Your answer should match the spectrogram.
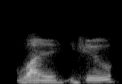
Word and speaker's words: Baekhwaju: There is a special flower wine that is called, and I will pronounce this wrong, I know I will, spelled B-A-E-K-H-W-A-J-U by Haekwaju.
